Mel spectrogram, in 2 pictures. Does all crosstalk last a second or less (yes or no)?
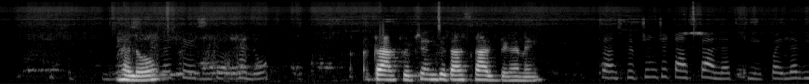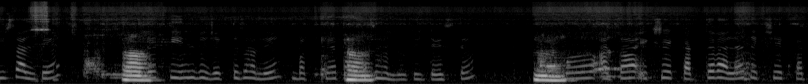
yes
